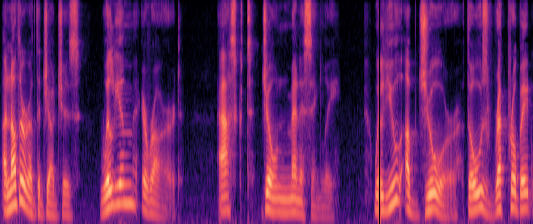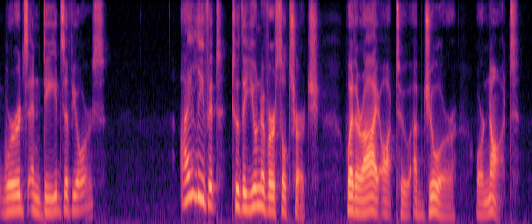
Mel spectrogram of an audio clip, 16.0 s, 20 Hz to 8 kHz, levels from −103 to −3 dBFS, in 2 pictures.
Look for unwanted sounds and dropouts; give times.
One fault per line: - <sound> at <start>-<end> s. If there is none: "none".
- dropout at 5.7-5.7 s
